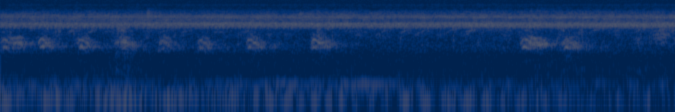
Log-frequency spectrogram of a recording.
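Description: A bird calling in a run of short, evenly spaced calls, about eight in the first five seconds, then two more near the end, faint over a steady low hum.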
